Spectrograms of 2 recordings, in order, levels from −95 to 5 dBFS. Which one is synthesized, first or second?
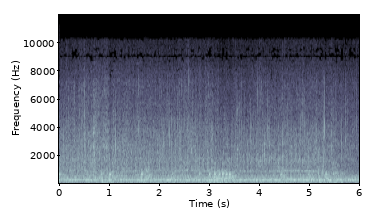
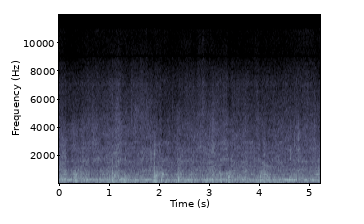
second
